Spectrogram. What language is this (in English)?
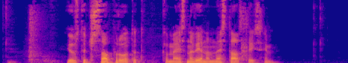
Latvian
